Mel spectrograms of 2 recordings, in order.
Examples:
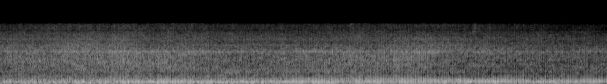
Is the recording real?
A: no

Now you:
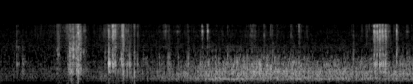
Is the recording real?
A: no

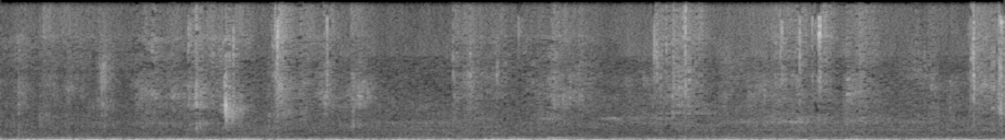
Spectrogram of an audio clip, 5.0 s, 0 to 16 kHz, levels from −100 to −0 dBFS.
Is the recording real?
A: yes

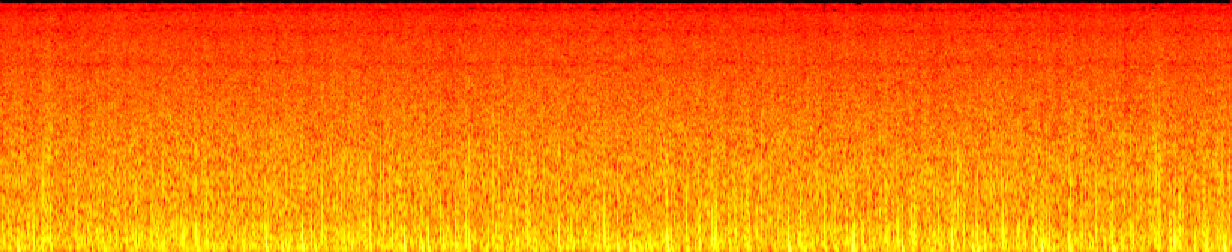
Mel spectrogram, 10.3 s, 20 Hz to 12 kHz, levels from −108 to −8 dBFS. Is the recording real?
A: no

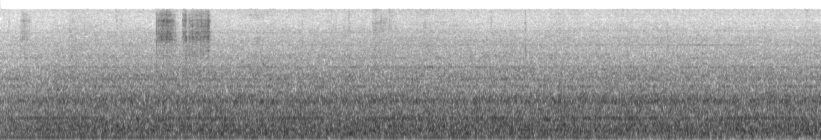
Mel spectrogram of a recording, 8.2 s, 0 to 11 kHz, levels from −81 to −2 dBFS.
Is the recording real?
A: yes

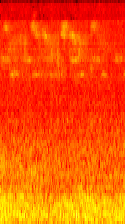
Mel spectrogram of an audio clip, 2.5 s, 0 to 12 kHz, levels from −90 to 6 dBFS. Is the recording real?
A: no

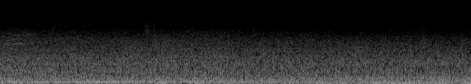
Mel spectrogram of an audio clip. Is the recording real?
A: yes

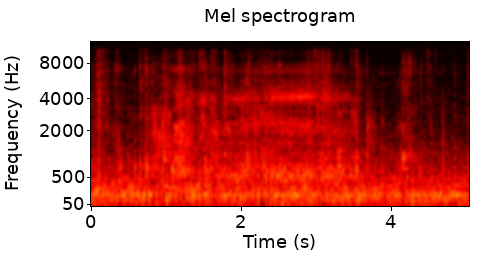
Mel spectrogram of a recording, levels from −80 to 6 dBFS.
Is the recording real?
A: yes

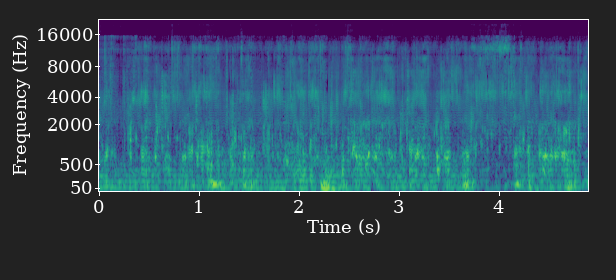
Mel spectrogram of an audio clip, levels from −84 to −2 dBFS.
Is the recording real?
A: no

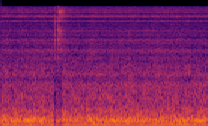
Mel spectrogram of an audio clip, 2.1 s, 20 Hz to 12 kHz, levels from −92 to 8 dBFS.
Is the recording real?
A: no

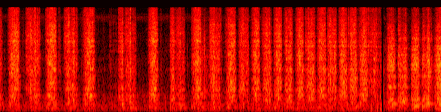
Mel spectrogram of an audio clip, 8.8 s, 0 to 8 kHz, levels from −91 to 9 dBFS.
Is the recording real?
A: yes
